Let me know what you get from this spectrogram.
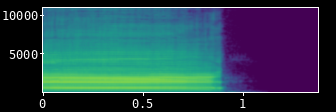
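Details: One drawn-out bleat from a farm sheep, held evenly for almost a second with a buzzy, harmonic-rich tone and a faint tremble before cutting off cleanly, followed by quiet.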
